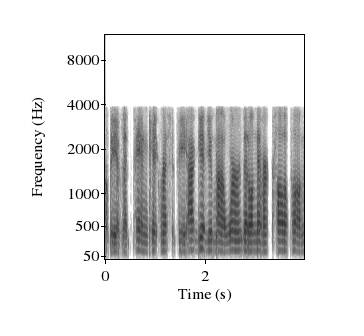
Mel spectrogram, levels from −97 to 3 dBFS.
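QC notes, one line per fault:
Throughout: Speex codec damage, heavy. The speech sounds hoarse, buzzy and close to robotic, as if a vocoder were rebuilding it. The codec has almost no bits left for the excitation signal, which fits a rate near 2 kbps. The band is narrowband, about 250 Hz to 3.6 kHz, with nothing above 3.8 kHz. That rules out the shaped noise fill a wider Speex mode would add, and the robotic texture sets it apart from a plain band-limited phone line.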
